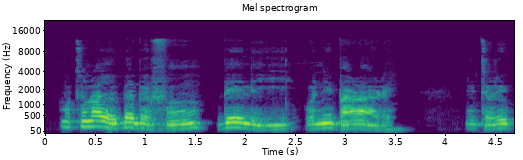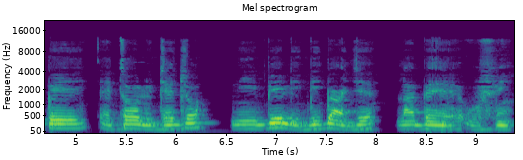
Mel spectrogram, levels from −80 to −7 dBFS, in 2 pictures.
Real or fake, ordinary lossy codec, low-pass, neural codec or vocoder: real; AAC, 32 kbps; 19.8 kHz; none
